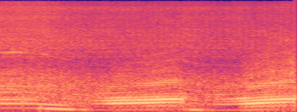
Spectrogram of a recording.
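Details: Freshly rebuilt engine during break-in, after fixing a backwards-connected fuel pump and reconnecting the vacuum advance line: revved twice from idle, pitch rising cleanly and dropping back, no misfire or stumble; runs properly now.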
